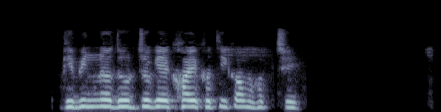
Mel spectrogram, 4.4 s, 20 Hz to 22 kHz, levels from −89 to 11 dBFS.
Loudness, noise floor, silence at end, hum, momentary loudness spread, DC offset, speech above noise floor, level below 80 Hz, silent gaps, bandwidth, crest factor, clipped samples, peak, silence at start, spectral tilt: -18 LUFS; under -90 dBFS; 1.45 s; none; 10 LU; under 0.1%; over 73 dB; -64 dBFS; none; 7.2 kHz; 18 dB; under 0.1%; -2 dBFS; 0.65 s; -7.5 dB/octave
